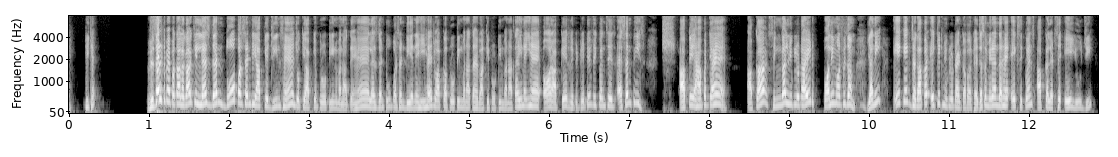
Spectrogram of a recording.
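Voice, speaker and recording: Fast-talking lively male teacher. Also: high-pitched, no echo, clean studio sound. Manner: fast, animated explaining with rhetorical questions. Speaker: biology teacher. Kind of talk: revision lecture.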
